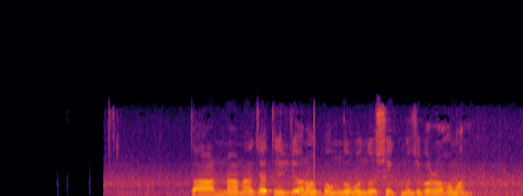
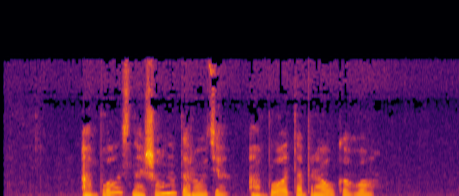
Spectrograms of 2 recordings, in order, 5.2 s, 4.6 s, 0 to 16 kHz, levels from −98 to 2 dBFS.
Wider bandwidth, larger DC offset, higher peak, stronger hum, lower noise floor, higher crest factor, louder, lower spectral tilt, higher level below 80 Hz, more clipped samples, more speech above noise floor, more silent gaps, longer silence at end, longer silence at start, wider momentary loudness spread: second, 7.8 kHz vs 11.5 kHz; neither; second, -8 dBFS vs -2 dBFS; neither; second, -47 dBFS vs -58 dBFS; second, 18 dB vs 24 dB; about the same, -25 LUFS vs -23 LUFS; first, -6 dB/octave vs -3 dB/octave; second, -66 dBFS vs -58 dBFS; neither; second, 24 dB vs 34 dB; neither; second, 0 s vs 0.85 s; first, 1.05 s vs 0.8 s; first, 16 LU vs 11 LU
